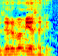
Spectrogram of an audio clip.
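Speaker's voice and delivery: ordinary talk, nothing marked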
